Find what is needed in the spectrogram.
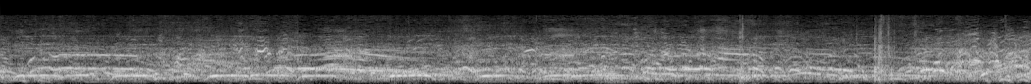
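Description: A group of male voices chanting and calling in short, repeated held notes, mixed with shouting and crowd chatter.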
